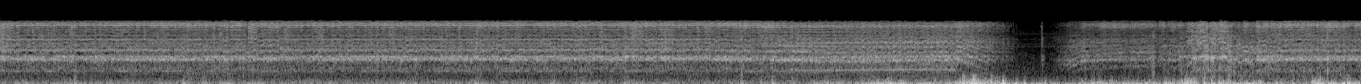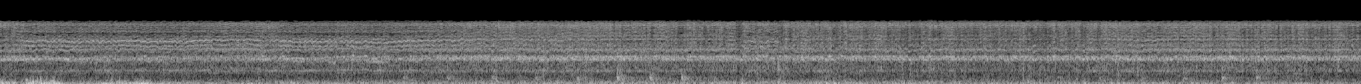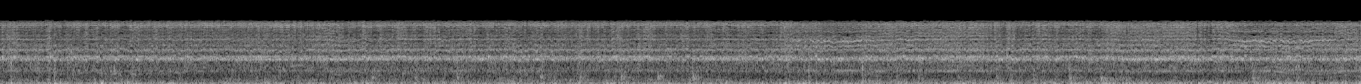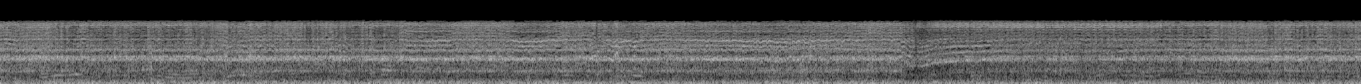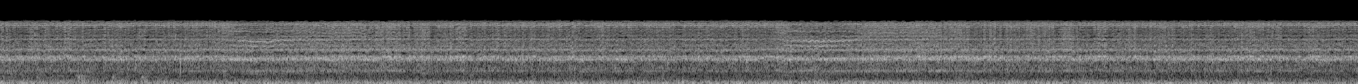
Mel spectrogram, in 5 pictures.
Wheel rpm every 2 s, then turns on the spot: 170, 170, 170, 170, 130, 70, 160, 160, 160, 170, 160, 170, 170, 170, 170, 170, 170, 160, 170, 160, 170, 170, 160, 160, 160, 160, 170, 170, 160, 170, 170, 160, 170, 170.
none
